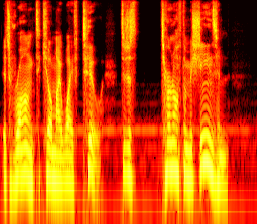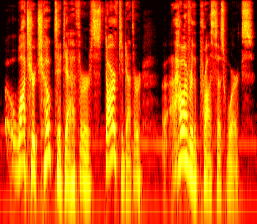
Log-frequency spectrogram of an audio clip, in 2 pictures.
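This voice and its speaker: A man voicing a desperate, grieving husband in a story, shouting defiantly and pleading. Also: mid-range voice, very animated, unhurried, faint music behind, voice pushed up. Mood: angry.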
